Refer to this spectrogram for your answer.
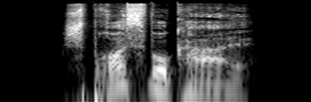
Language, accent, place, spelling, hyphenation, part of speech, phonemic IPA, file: German, Germany, Berlin, Sprossvokal, Spross‧vo‧kal, noun, /ˈʃpʁɔsvoˌkaːl/, De-Sprossvokal.ogg
- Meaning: anaptyxis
